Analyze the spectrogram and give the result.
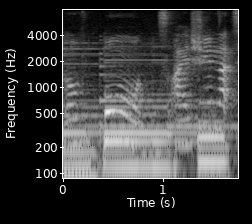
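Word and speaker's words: BØRNS: by the name of Borns. I assume that's how it's pronounced, even though it has the little like Danish O's with the line through in there, which would change the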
